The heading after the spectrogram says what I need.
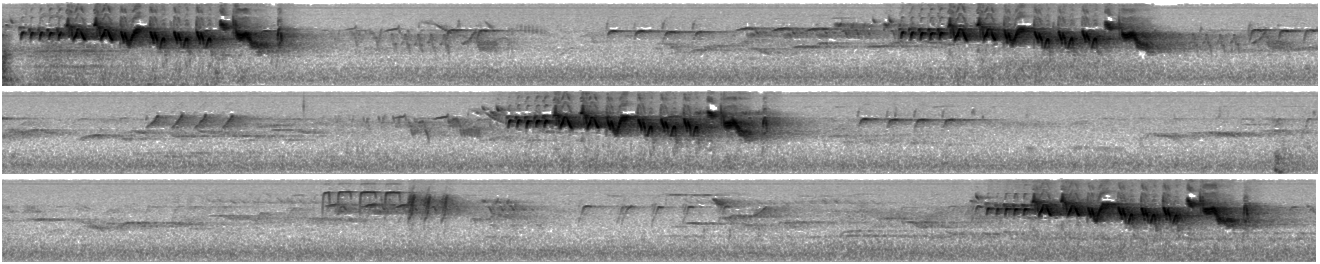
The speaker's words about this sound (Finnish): Me kuunnellaan vielä ennen merisäätä tätä Peipon tärisevää suoritusta.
